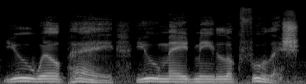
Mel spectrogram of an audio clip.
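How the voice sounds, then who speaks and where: A man's voice: medium pitch, slow pace, darkish tone, faint music behind, pitched above the performer's own voice, natural voice. A man voicing a proud, wrathful dragon that speaks inside a schoolgirl, with a commanding, imperious manner. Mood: vengeful, wrathful.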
